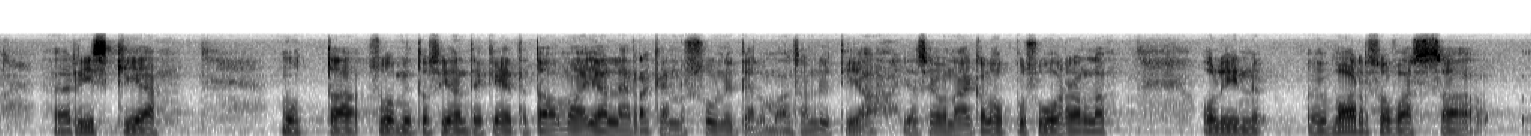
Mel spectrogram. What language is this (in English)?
Finnish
